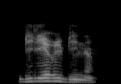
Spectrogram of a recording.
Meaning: bilirubin
- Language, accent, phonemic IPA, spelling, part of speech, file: French, France, /bi.li.ʁy.bin/, bilirubine, noun, LL-Q150 (fra)-bilirubine.wav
